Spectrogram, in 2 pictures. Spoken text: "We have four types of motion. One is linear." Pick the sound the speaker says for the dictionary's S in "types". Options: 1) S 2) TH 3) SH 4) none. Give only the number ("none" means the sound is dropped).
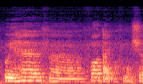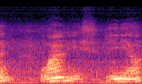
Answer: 4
